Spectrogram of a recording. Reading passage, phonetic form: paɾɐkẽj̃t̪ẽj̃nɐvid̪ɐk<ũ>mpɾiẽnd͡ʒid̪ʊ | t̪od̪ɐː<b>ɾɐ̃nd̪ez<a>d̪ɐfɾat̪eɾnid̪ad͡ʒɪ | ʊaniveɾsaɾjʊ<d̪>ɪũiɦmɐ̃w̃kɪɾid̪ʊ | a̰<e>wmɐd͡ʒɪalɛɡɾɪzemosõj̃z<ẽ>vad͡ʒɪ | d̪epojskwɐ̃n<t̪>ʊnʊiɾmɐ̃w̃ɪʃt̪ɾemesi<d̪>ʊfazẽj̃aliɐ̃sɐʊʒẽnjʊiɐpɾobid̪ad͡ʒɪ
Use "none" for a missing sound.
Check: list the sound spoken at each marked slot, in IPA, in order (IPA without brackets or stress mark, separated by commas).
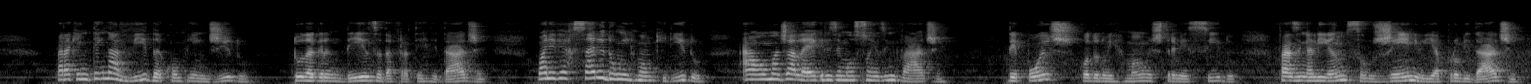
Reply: õ, ɡ, ɐ, d̪, a, ĩ, d̪, d̪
